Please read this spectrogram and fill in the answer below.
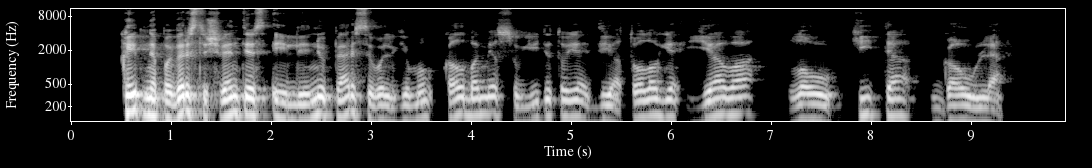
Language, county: Lithuanian, Kaunas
